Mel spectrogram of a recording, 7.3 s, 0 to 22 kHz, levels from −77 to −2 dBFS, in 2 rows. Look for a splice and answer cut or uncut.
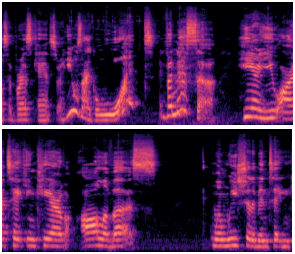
uncut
